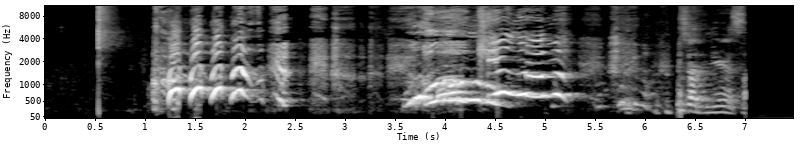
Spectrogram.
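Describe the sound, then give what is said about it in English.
A single sharp slap of one person slapping another cracks out near the start, then several people erupt in loud whooping, shouting and laughter that carries on to the end. “Take the shot and someone slap someone.”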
